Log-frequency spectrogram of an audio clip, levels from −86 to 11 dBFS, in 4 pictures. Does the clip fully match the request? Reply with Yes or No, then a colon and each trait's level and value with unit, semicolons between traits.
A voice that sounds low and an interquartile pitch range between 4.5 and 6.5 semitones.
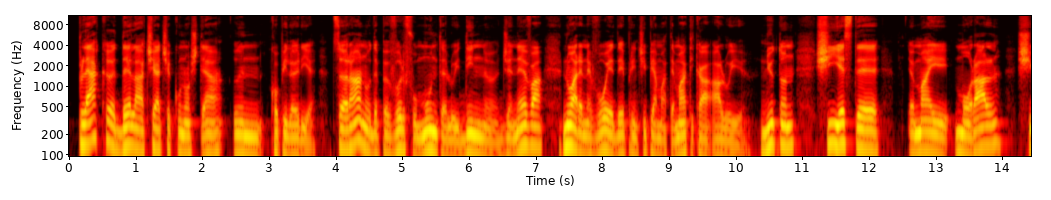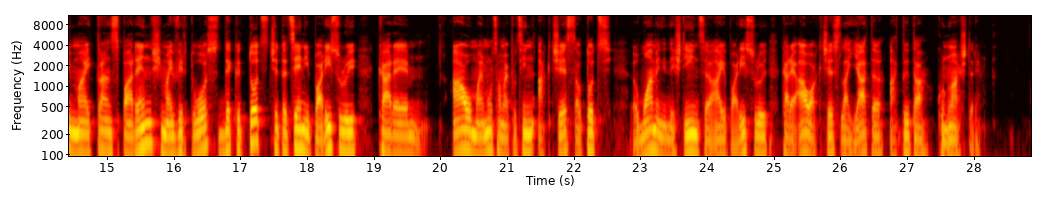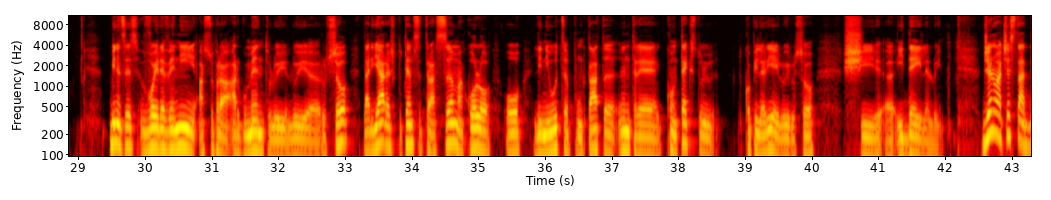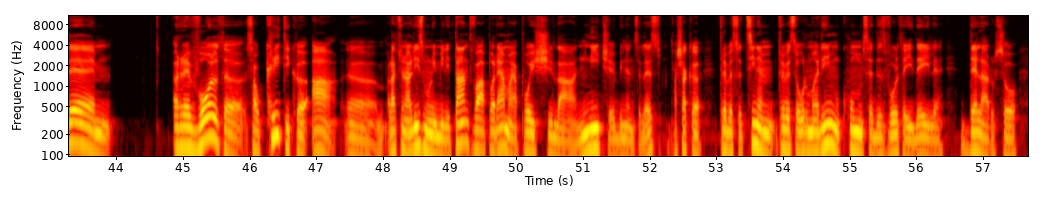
No: low, 105 Hz; average, 4.0 semitones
